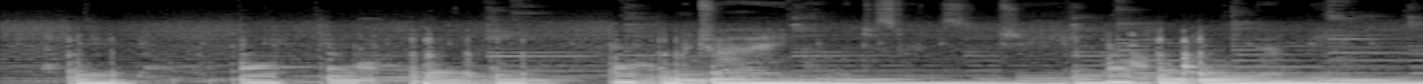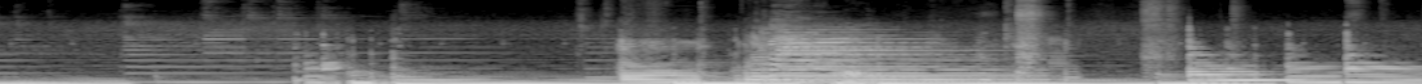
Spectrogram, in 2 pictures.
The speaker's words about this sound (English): Let me know if the distortion sounds alright. Does that sound okay?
